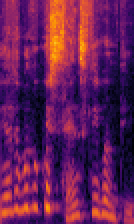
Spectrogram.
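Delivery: high, loud mock objection; exasperated protest. Pilot friend objecting to wearing uniform to a movie, exasperated. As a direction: protest it with a sudden high-pitched burst.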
